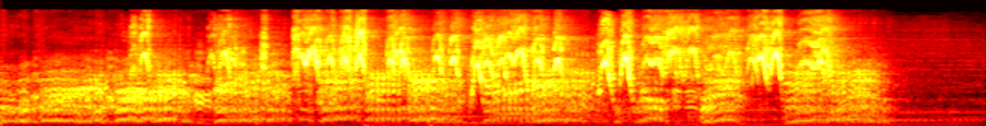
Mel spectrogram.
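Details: Three captive black-and-white ruffed lemurs (two males, one female) at a zoo give a loud, raucous, harsh chorus of pulsing cries, a territorial call likened to a lion's roar that claims their territory.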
